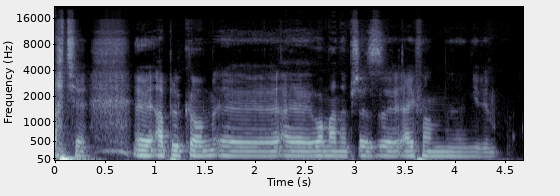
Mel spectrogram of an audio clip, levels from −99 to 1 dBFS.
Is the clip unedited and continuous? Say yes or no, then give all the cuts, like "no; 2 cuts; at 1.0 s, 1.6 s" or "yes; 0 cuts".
yes; 0 cuts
